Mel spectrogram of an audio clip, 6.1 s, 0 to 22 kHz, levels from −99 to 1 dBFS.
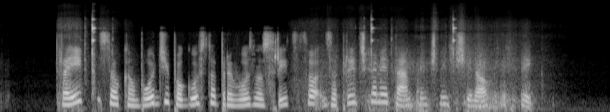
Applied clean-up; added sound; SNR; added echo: neural mask model RNNoise.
